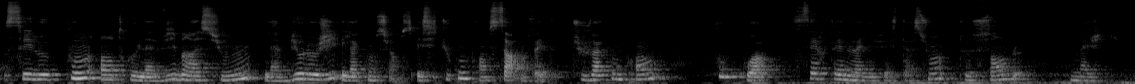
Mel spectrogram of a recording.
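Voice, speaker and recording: A woman's voice: medium pitch, warm tone, roomy sound. A woman giving a casual motivational talk as a spiritual coach, speaking to the listener in a familiar, slangy way.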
